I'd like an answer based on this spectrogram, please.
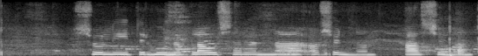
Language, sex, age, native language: Icelandic, female, 11, Icelandic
